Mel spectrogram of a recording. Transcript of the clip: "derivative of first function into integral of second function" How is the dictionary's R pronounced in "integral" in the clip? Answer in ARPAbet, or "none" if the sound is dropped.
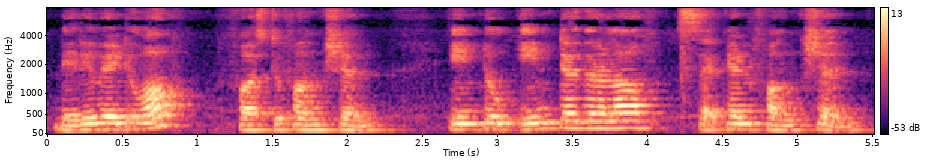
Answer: R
